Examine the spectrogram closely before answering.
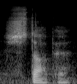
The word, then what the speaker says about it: stoppe: Krop, stop, pop, oppe, stoppe, hoppe. Yeah, the P is not so pronounced. It almost sounds like a B, right?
